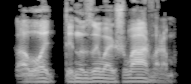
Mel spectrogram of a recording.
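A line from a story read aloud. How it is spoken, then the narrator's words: Growl. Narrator (Russian): прорычал Хрун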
